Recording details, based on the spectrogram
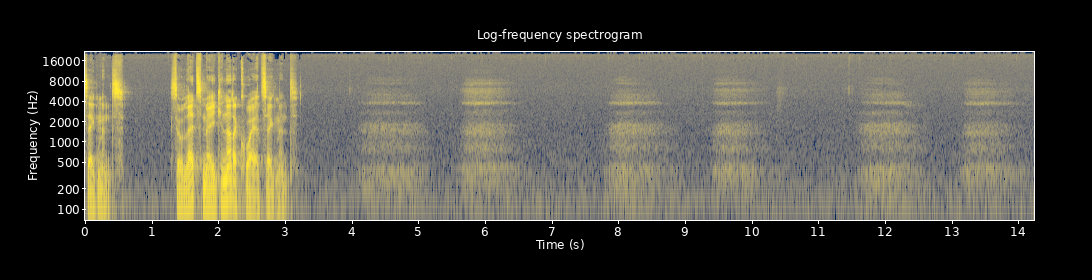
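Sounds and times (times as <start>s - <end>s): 
speech: 0.0s - 0.7s, 1.3s - 3.3s
heavy rasping breaths close to the microphone: 4.1s - 6.6s, 7.8s - 10.4s, 11.6s - 14.2s.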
